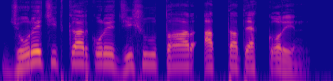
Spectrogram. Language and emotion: Bengali, neutral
